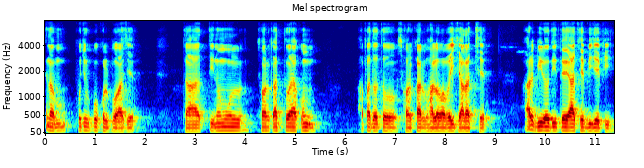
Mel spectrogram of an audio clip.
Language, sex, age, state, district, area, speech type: Bengali, male, 60+, West Bengal, Darjeeling, urban, spontaneous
